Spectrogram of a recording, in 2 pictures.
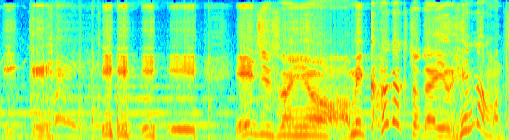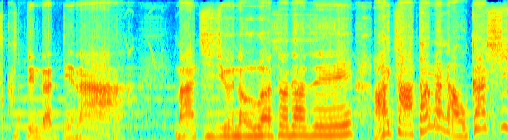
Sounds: speech

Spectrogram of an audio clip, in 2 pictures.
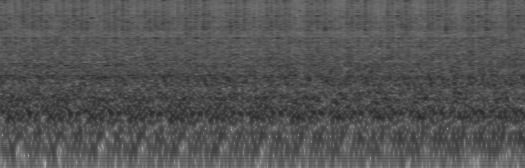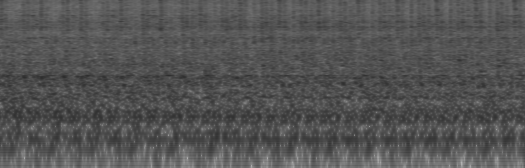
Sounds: heavy engine (low frequency), idling

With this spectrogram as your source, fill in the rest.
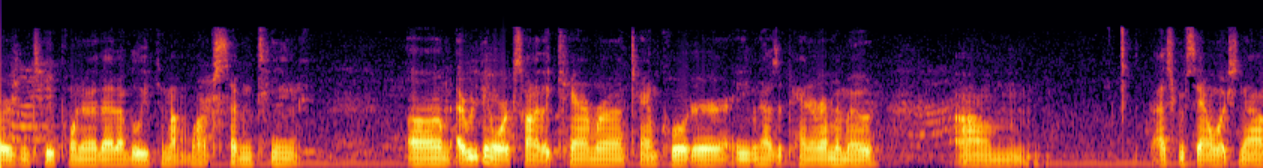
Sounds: speech

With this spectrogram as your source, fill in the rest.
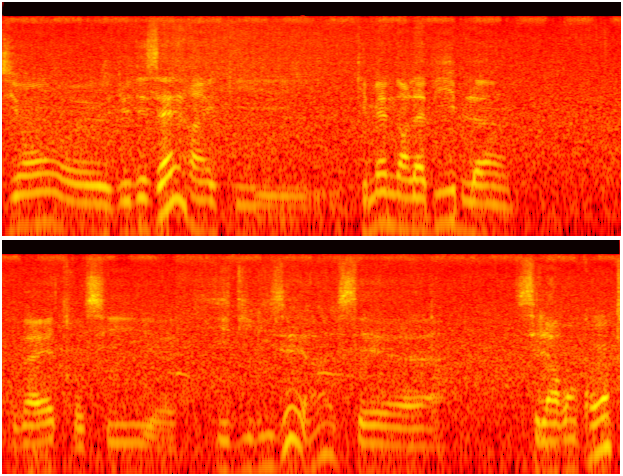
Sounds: speech

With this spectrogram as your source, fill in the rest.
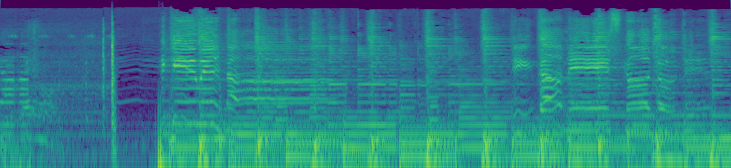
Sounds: music, gospel music

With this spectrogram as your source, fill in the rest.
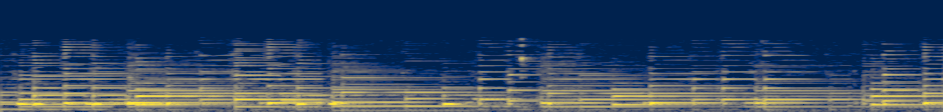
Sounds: musical instrument, acoustic guitar, music, guitar, plucked string instrument

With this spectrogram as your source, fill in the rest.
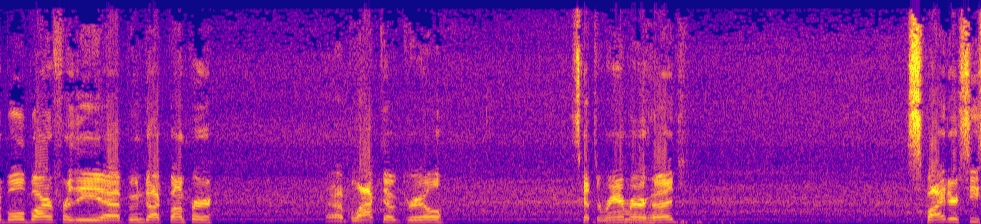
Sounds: speech, car, motor vehicle (road), vehicle

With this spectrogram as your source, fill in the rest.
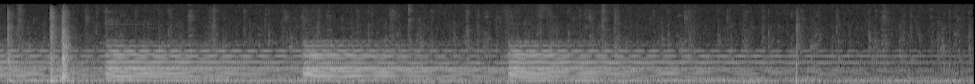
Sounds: tick-tock, tick

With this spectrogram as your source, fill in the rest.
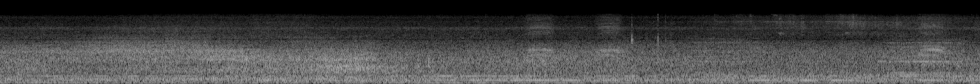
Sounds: vehicle, roadway noise

